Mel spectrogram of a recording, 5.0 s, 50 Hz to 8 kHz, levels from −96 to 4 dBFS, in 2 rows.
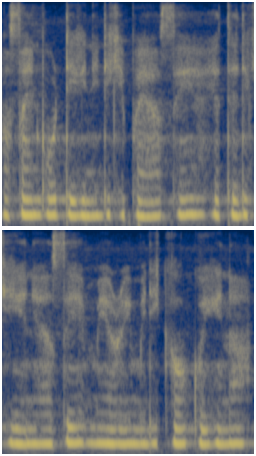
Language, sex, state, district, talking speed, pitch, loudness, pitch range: Nagamese, female, Nagaland, Dimapur, 165 wpm, 200 Hz, -23 LUFS, 195-205 Hz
